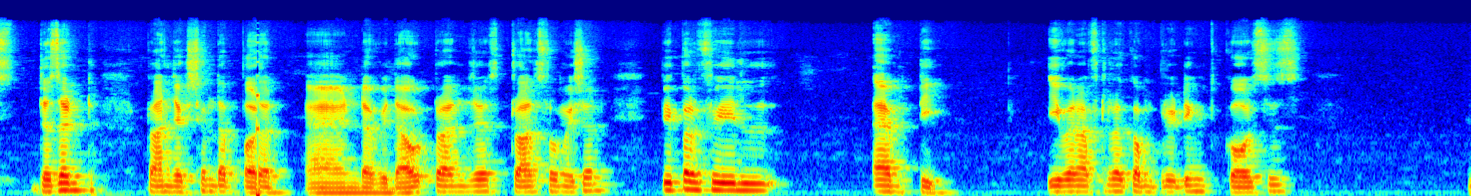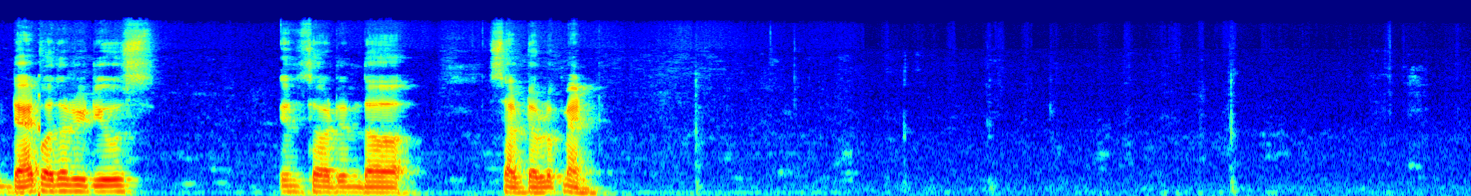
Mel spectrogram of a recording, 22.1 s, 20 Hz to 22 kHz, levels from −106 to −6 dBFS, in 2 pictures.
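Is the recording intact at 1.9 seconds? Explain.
No. Damaged data in a compressed stream hits from 1.92 to 1.95 s, between "doesn't transaction the" and "and without". The decoder misreads the corrupted frames, loses sync and hunts for the next frame header, producing a brief chirp, squawk, click or short hole.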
